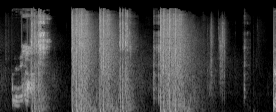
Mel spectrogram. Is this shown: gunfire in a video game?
yes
